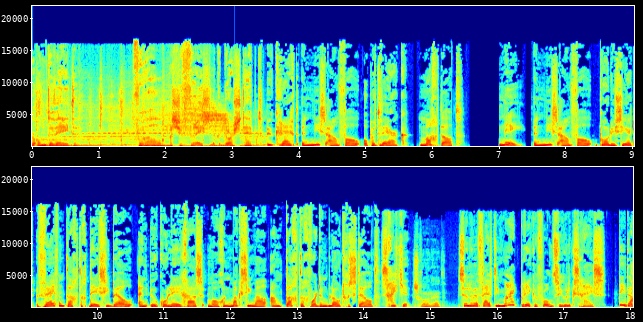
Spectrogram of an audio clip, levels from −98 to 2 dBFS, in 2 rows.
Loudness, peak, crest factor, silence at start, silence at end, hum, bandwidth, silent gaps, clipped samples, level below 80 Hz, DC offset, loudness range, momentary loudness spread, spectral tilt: -13 LUFS; 0 dBFS; 14 dB; 0 s; 0 s; none; 16.5 kHz; 6.57-6.99 s, 7.41-7.47 s; under 0.1%; -30 dBFS; 0.3%; 3 LU; 6 LU; -4 dB/octave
